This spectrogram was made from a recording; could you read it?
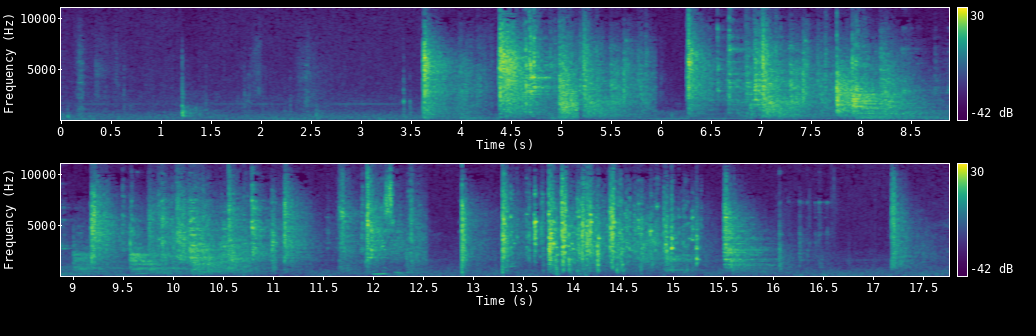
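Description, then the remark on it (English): Glass is struck and smashed again and again, sharp crashes and breaking pieces arriving in an uneven burst of blows, with muffled voices underneath. “Find me something to break this glass with.”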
